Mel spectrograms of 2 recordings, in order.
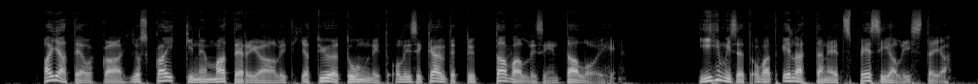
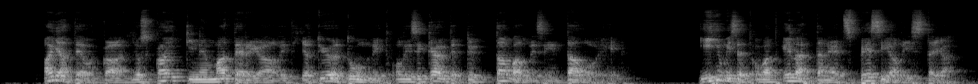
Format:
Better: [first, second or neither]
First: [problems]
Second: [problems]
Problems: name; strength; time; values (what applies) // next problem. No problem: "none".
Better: first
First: none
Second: room echo; slight; dies away in 0.3 s // off-mic speech; far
